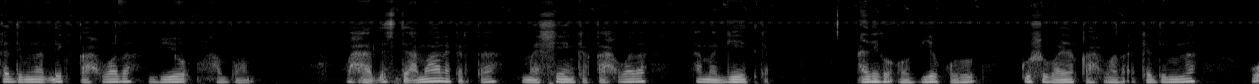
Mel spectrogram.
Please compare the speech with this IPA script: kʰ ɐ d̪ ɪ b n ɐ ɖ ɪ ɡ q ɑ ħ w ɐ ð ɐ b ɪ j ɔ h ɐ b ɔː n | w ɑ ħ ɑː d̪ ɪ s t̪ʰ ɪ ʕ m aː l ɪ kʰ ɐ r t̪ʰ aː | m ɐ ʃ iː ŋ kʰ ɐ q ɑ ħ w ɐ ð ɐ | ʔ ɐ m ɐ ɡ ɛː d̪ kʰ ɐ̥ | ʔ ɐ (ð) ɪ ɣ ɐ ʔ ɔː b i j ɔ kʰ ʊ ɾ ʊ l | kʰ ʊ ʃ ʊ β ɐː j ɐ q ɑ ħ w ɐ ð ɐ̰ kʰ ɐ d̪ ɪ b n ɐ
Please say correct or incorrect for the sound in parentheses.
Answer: correct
